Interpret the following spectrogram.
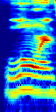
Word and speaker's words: Lauren: My name is androgynous. In pronunciation, at least, Lauren sounds like the more masculine Lauren.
